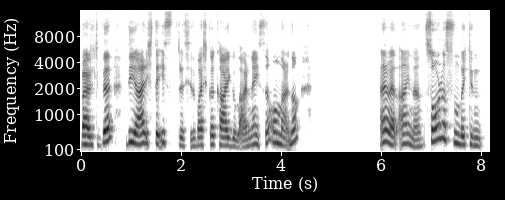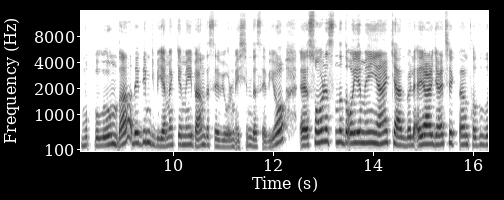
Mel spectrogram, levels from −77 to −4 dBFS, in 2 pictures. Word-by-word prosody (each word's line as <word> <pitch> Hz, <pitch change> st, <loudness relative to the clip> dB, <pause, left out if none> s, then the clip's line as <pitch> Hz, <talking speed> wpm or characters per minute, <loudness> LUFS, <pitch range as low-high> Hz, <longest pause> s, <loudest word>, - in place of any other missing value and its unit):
belki 220 Hz, -2 st, +2 dB
de 290 Hz, -7 st, +8 dB, 0.3 s
diğer, 265 Hz, -3 st, +4 dB
işte, 480 Hz, -, -1 dB
iş 280 Hz, -1 st, -4 dB
stresiydi, 200 Hz, -8 st, -10 dB
başka 210 Hz, +2 st, -3 dB
kaygılar 200 Hz, -4 st, -2 dB
neyse 240 Hz, +4 st, -5 dB
onlardan 275 Hz, -, -2 dB, 1.6 s
Evet, 280 Hz, -7 st, +2 dB
aynen. 210 Hz, -6 st, -5 dB
Sonrasındaki 265 Hz, -, -2 dB
mutluluğum 210 Hz, +3 st, -2 dB
da, 245 Hz, +8 st, +2 dB
dediğim 275 Hz, +1 st, +1 dB
gibi, 205 Hz, -5 st, -8 dB
yemek 215 Hz, +4 st, -1 dB
yemeyi 225 Hz, 0 st, -3 dB
ben 190 Hz, +5 st, 0 dB
de 220 Hz, -, -4 dB
seviyorum, 175 Hz, -4 st, -5 dB
eşim 160 Hz, +6 st, -9 dB
de 180 Hz, 0 st, -1 dB
seviyor. 260 Hz, -, -1 dB, 0.3 s
Eee, 205 Hz, +1 st, +6 dB
sonrasında 285 Hz, +4 st, +1 dB
da 275 Hz, -, +4 dB
o 260 Hz, -, +5 dB
yemeği 275 Hz, 0 st, +3 dB
yerken 250 Hz, -5 st, +3 dB
böyle, 210 Hz, 0 st, 0 dB
eğer 240 Hz, +3 st, +7 dB
gerçekten 240 Hz, 0 st, -1 dB
tadı 220 Hz, 0 st, -7 dB
da 225 Hz, -, -1 dB
230 Hz, 135 wpm, -23 LUFS, 205-270 Hz, 1.6 s, de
